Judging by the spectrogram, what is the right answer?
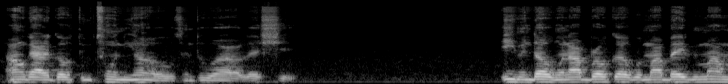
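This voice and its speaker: With a voice on the low side, a young Chicago-accented man streams on YouTube, talking directly to viewers. His monologue is lengthy, bragging, foul-mouthed and meandering, with a bit of background noise.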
